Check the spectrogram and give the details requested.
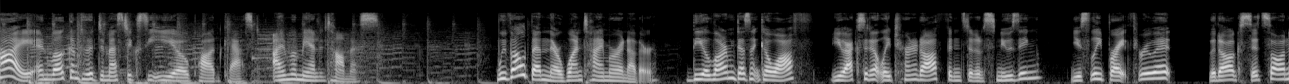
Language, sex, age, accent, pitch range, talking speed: English, female, 20-39, American, 175-250 Hz, 190 wpm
